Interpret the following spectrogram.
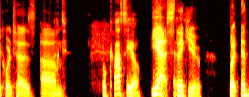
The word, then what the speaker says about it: Ocasio: I disagree with uh a you can probably pronounce her name better than I can Octavia Cortez um Ocasio yes thank you but at least she's honest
